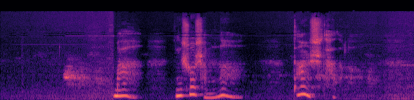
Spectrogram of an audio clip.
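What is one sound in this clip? A young woman answers calmly, close by.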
